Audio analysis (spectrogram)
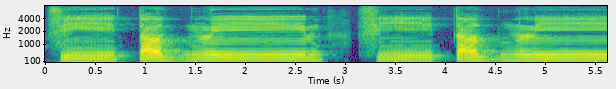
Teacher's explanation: dot itu tidak boleh dipantulkan atau qalqalah karena huruf dot bukan salah satu dari huruf qalqalah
